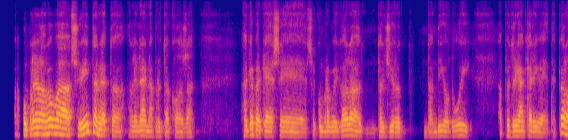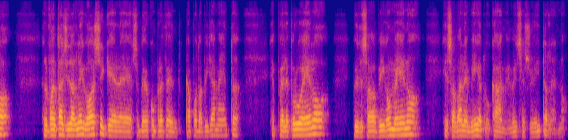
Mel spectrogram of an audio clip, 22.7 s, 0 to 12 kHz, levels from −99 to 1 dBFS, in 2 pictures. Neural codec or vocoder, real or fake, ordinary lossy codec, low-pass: vocoder, 48 kHz, 128 mel bands, Vocos; fake; Opus, 16 kbps; 10.8 kHz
